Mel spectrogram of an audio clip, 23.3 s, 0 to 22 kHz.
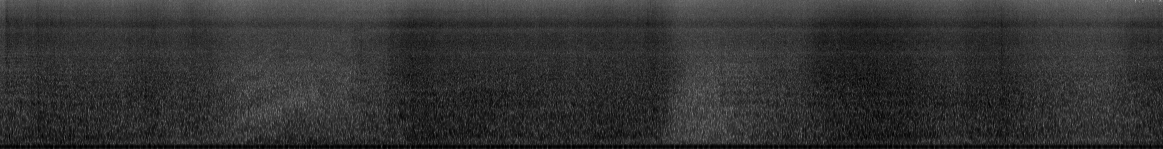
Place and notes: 五結鄉季新村, Yilan County - Sound of the waves
Hot weather, In the beach, Sound of the waves
Zoom H6 MS+ Rode NT4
